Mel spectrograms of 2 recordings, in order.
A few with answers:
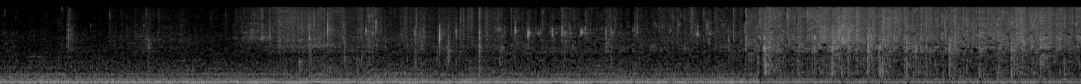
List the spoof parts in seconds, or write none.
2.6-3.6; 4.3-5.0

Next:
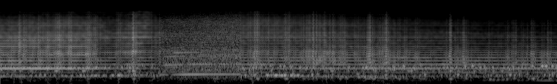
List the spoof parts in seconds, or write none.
0.0-1.6; 2.4-5.6

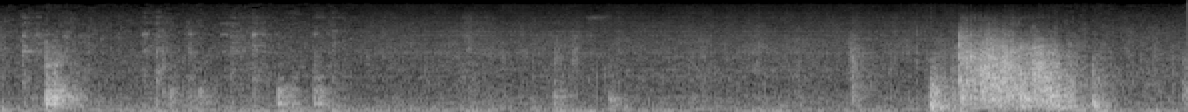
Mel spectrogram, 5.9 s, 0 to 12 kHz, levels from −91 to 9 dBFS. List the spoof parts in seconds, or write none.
1.8-5.3

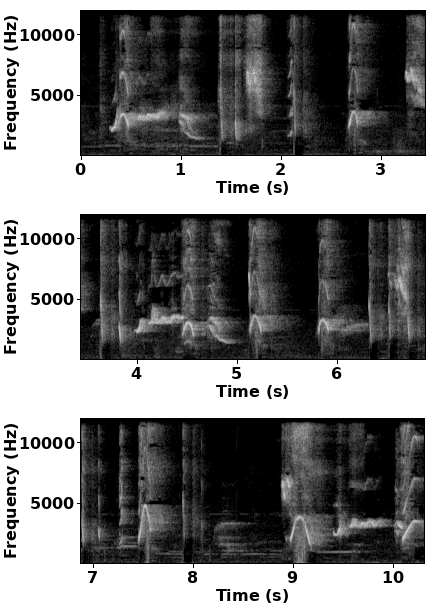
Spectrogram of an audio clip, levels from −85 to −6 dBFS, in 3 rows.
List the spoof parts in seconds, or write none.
0.7-1.8; 8.8-9.7

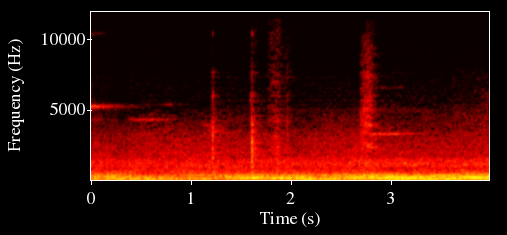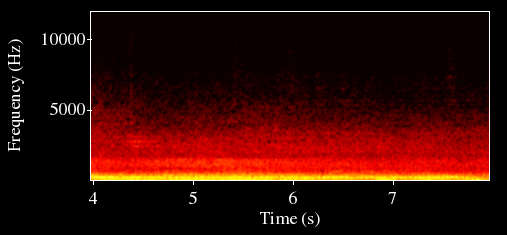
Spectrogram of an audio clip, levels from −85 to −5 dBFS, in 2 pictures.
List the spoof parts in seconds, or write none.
0.0-3.0; 6.1-8.0

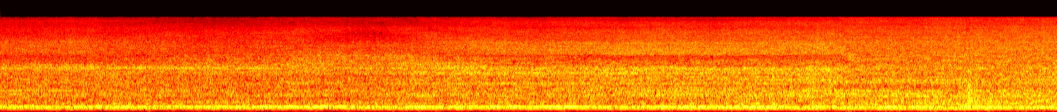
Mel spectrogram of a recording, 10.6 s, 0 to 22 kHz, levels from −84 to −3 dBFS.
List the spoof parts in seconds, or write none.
0.0-3.3; 3.9-5.2; 8.8-10.6

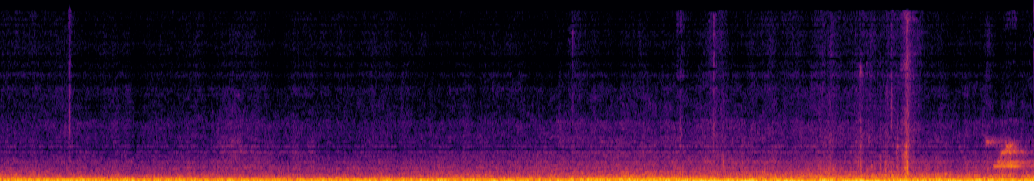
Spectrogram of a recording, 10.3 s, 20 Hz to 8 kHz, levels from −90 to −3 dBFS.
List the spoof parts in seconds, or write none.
0.0-10.3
